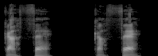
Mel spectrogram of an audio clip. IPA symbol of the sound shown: ɛ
